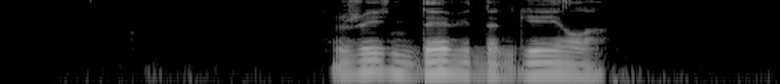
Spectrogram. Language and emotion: Russian, neutral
